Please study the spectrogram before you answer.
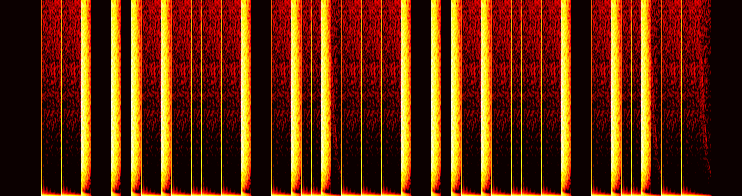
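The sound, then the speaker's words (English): A dry drum beat played alone as a vocoder modulator: punchy, loud hits in a tight repeating rhythm, grouped in short bars separated by brief gaps. “Instead of the vocals, we could use a drum beat as the modulator.”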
